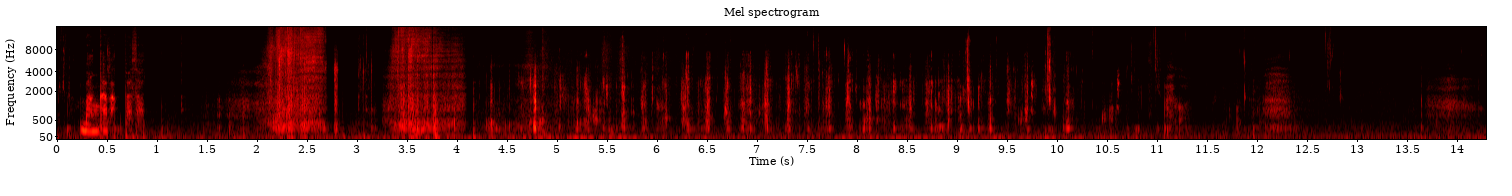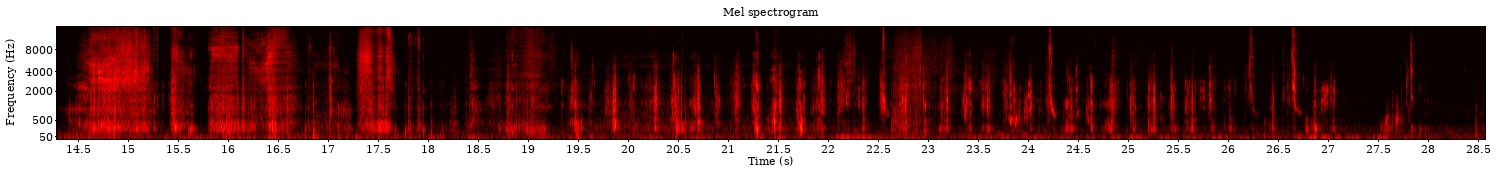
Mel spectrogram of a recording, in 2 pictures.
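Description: A young woman chews food wetly with many small smacking sounds, close to the microphone.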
